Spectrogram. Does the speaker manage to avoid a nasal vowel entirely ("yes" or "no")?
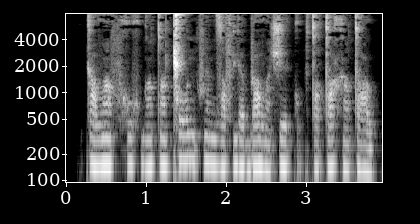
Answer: no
